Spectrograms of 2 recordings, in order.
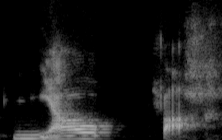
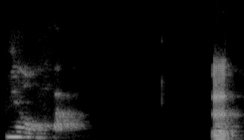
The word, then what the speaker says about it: Miao Fa: This is really cute, Miao Fa, but which is not pronounced like that.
